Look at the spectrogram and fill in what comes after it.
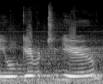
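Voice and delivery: Southern US accent. Leading others to repeat a verse line by line: Southern accent. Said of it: "how to say it in a Southern accent".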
